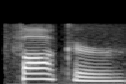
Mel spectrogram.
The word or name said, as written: Fokker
